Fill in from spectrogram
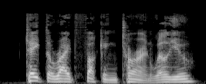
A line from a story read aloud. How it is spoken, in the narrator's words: Hoffman growled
